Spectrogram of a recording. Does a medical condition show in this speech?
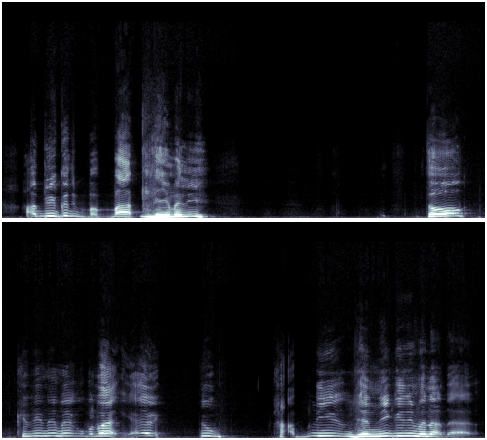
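Yes: cerebral palsy.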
